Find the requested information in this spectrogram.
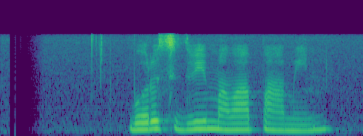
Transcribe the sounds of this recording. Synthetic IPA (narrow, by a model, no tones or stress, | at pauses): bɔɾɯsɪd̪ʋimɐʋaːpaːmin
